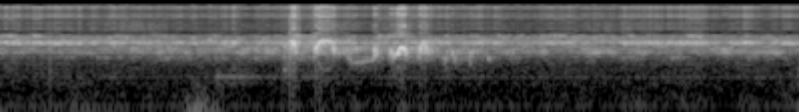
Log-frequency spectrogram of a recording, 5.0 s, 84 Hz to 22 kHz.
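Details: At Pete's Pond, a pack of Cape hunting dogs freed by researchers visits the waterhole for the first time, April 5, 2008; a brief run of high, curving squeals, then quieter background hiss.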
